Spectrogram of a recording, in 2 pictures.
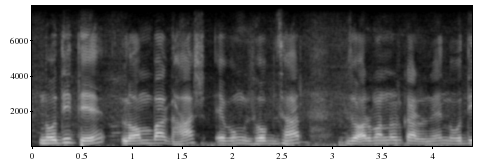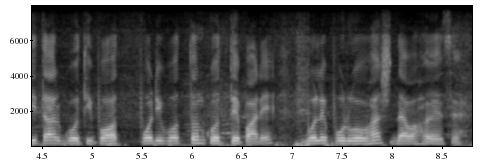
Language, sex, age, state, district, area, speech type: Bengali, male, 30-45, West Bengal, Birbhum, urban, read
